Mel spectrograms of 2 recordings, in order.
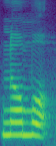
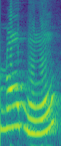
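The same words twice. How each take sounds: First: The word is said softly and gently. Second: The word is said loudly and forcefully. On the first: It is an answer. "উত্তর দেওয়ার বেলায় আমি একটু নরম ভাবে কথা বলছি" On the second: It is a question. "প্রশ্ন করার সময় একটু উচ্চভাবে কথা বলছি, একটু জোরে কথা বলছি"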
